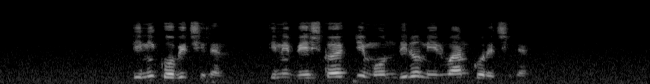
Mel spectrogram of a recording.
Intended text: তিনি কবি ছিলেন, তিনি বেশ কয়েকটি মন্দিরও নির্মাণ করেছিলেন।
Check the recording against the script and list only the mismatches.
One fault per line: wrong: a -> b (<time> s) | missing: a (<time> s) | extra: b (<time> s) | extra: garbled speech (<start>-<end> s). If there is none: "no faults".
no faults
